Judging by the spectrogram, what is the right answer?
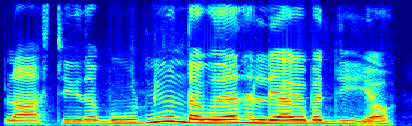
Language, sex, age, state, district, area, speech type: Dogri, female, 30-45, Jammu and Kashmir, Udhampur, rural, spontaneous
